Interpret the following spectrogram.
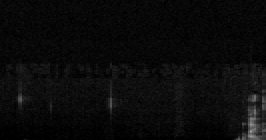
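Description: Near silence with two faint, short clicks in the first second from a marker on a whiteboard as writing finishes, then a man's voice says a word near the end.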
